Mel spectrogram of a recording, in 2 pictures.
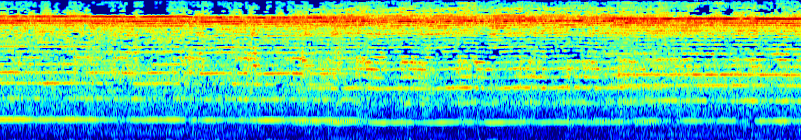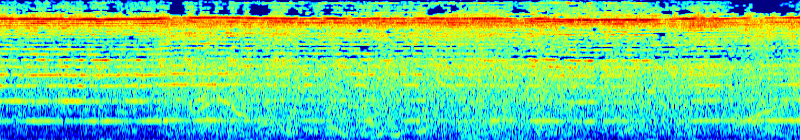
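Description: A grinding stone rasps against metal.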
